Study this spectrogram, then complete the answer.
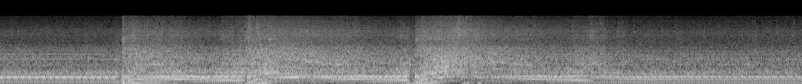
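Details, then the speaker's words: Ford Taurus after replacing holed, rotted muffler and tailpipe: three smooth rev-ups back to deep even idle, low mellow exhaust without rasp or rattle; normal exhaust note. "well that's much better than she was before sounds nice and low there I like it"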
